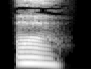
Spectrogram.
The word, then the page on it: ಅ: Kannada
